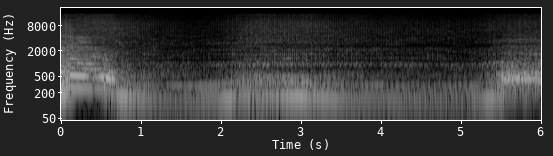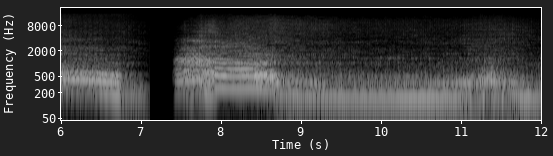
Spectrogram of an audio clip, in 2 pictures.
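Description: Sound-effect woolly mammoth crying: long pitched animal calls that slide down from high to a low, held tone. There is a short break about seven seconds in, and then a second falling call.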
